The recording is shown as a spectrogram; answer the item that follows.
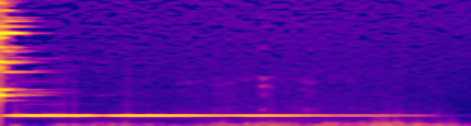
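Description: A metal memorial bell struck once, a bright clang whose high overtones die away fast, leaving one clear steady ringing tone that slowly fades. A low rumble of background noise runs underneath.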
